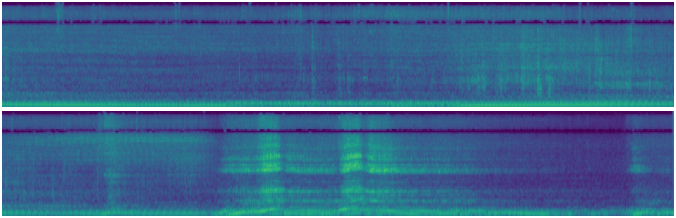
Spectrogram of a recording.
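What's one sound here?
A car engine idles with a deep, lumpy rumble.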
